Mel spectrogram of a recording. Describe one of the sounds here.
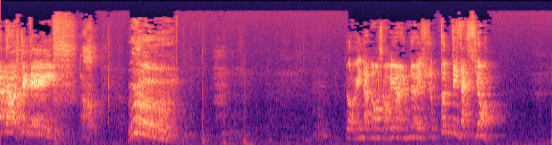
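A man shouts with animation in an echoing hall.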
